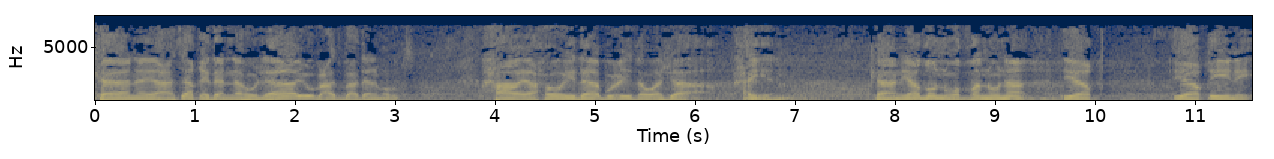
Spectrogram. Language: Arabic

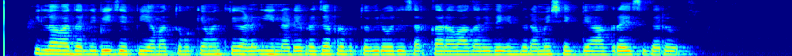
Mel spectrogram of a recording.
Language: Kannada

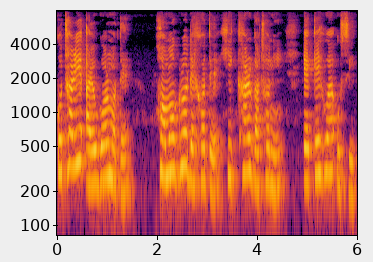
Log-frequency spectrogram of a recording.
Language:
Assamese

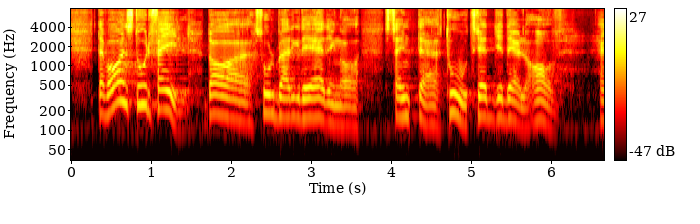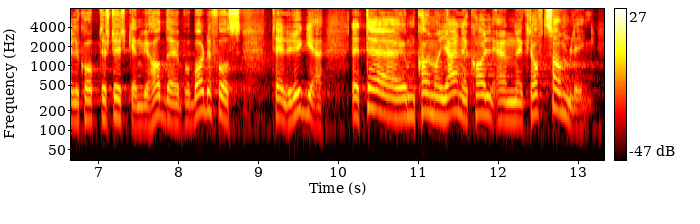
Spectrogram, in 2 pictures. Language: Norwegian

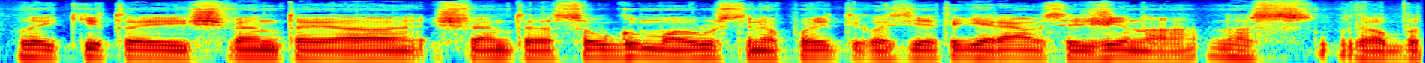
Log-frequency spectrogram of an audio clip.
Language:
Lithuanian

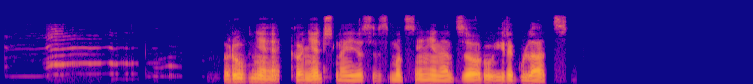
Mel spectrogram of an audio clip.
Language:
Polish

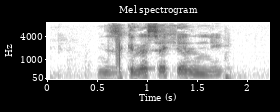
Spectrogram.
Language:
Kabyle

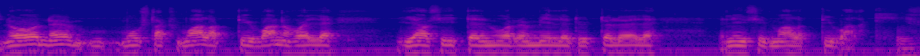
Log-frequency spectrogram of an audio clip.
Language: Finnish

